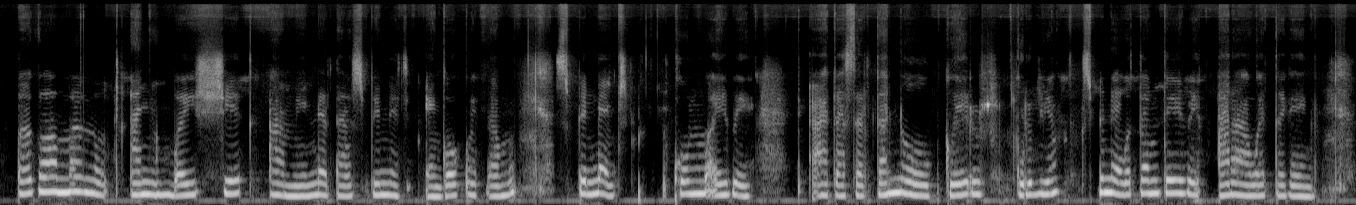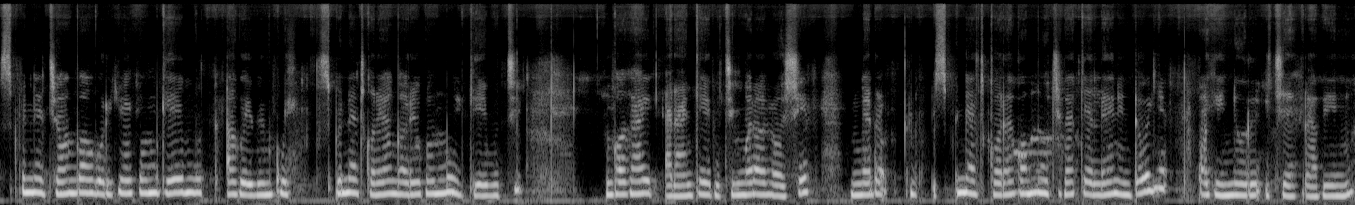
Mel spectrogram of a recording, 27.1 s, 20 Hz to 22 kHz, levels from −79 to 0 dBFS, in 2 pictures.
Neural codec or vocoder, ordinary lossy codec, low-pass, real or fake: codec, 44.1 kHz, 2.6 kbps, SNAC; none; none; fake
